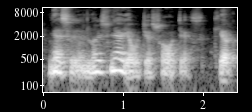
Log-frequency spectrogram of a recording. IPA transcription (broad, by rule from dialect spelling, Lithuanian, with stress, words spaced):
ˈnʲɛs ˈnʊ ˈjɪs ˈnʲæːjɛʊtʲeː ˈsoːtʲiɛs ˈkʲiɛk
